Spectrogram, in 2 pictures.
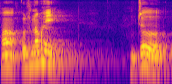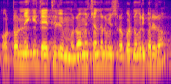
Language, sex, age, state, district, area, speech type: Odia, male, 60+, Odisha, Boudh, rural, spontaneous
